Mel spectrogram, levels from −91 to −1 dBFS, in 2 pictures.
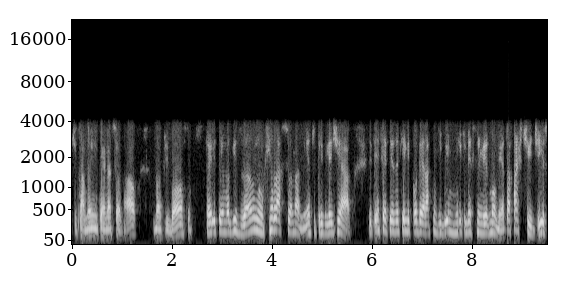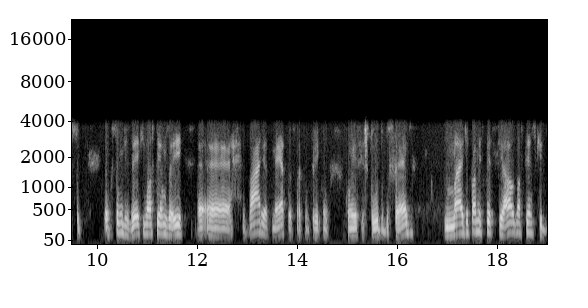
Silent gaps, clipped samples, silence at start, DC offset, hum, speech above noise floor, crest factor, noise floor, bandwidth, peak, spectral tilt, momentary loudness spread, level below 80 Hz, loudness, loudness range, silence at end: none; under 0.1%; 0 s; under 0.1%; none; 36 dB; 18 dB; -59 dBFS; 4.2 kHz; -4 dBFS; -11 dB/octave; 9 LU; -64 dBFS; -23 LUFS; 2 LU; 0 s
